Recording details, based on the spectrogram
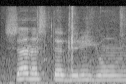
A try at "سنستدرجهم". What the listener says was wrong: زيد الغنة في الإدغام. سنستدرجهم،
